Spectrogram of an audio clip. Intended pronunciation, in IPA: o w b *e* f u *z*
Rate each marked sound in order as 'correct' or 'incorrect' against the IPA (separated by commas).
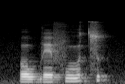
correct, incorrect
